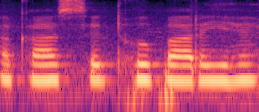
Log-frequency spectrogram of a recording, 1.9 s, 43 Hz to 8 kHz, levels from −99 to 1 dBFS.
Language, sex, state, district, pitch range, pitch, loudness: Hindi, male, Jharkhand, Ranchi, 195-200 Hz, 195 Hz, -15 LUFS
